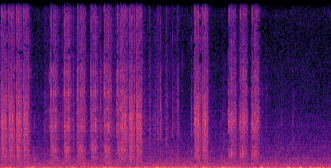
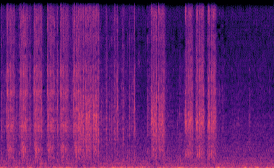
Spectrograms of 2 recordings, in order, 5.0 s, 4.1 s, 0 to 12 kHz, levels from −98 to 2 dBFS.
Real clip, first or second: first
